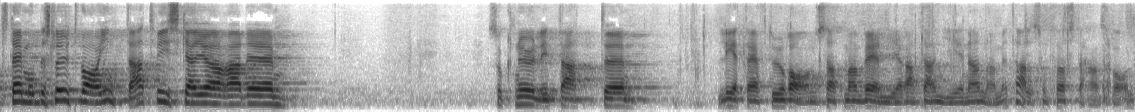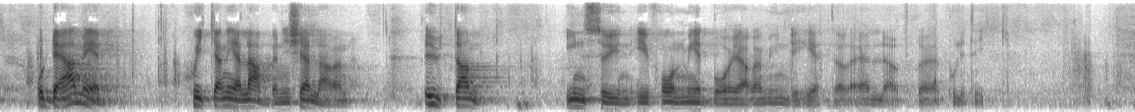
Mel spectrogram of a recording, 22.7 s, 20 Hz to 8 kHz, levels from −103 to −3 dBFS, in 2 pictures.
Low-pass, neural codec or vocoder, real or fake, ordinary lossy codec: 7.2 kHz; none; real; none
